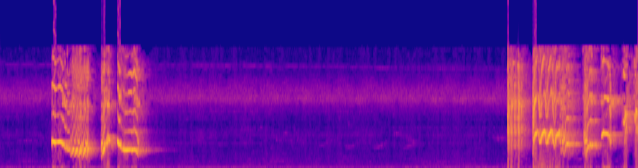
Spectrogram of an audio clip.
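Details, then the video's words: Orange-headed thrush lure song meant to get other birds of its kind singing quickly: a burst of sharp, slurred whistles, a long pause, then dense, fast, buzzy and twittering phrasing, over a light steady high hum. "PANCINGAN AMPUH UNTUK BURUNG DIRUMAH UNTUK SEGALA JENIS ANIS MERAH SUAPAYA CEPAT GACOR"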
